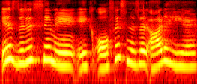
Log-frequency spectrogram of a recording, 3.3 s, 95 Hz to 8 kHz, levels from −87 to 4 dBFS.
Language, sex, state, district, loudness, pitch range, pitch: Hindi, female, Jharkhand, Palamu, -14 LUFS, 245-325 Hz, 275 Hz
